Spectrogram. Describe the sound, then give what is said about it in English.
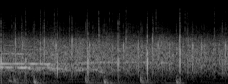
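A church audience bursts into steady hand clapping in praise for people coming down to the front, many overlapping claps forming a dense, sustained wash of applause with a few sharper individual claps standing out, moderately loud. “Got a hand clap of praise for our brother and our sisters who are coming down.”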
